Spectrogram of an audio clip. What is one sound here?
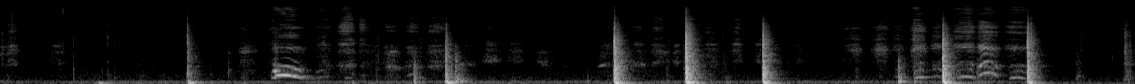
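A small child slaps a door with their hands.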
